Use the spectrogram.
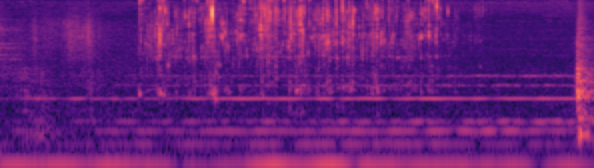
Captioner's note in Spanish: Sonido al verter el tequila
